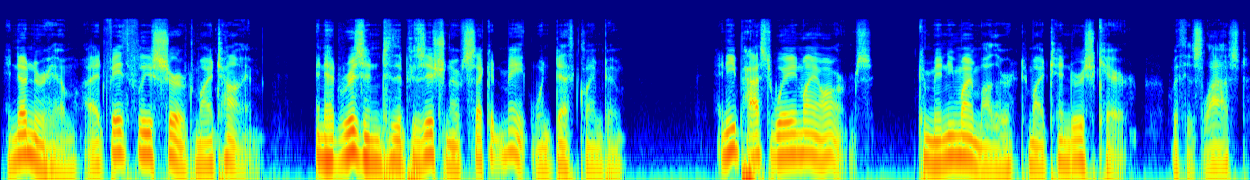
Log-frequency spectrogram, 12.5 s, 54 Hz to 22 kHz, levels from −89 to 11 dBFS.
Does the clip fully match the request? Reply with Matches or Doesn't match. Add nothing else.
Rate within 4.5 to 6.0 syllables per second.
Matches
